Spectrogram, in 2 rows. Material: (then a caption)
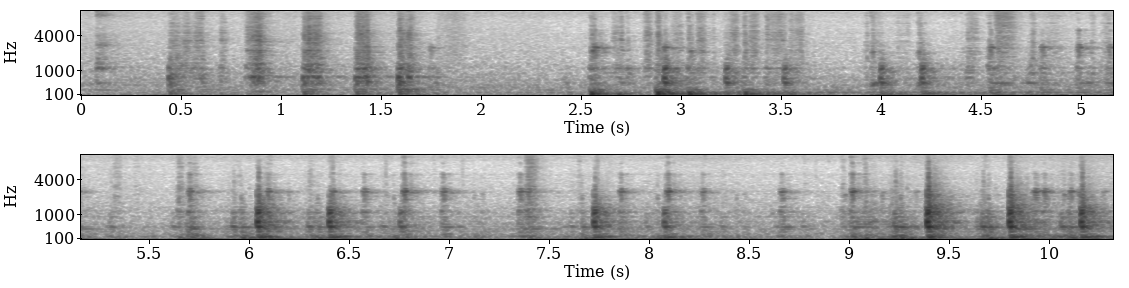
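Wood. Fingertips and nails scratch and rub across the inside of a split acoustic guitar's thin wooden top, over its wooden bracing strips near the round sound hole of the hollow body half. Quiet, irregular taps and scrapes with a woody resonance around 535 Hz sit over a low rumble. Busier rubbing bursts come around the third, sixth and ninth to tenth seconds.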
